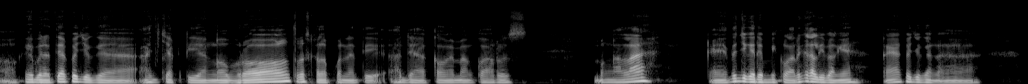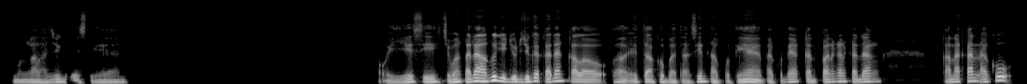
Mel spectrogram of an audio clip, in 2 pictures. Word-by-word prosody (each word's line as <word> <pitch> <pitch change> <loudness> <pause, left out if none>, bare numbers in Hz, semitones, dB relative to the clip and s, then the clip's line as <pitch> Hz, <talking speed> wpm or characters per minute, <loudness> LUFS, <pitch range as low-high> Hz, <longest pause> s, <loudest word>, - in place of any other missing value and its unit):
Oke 95 - -11
berarti 100 +1 +2
aku 125 - +2
juga 100 -1 +1 0.4
ajak 100 0 -3
dia 100 -2 +1
ngobrol, 100 +7 +5
terus 120 -6 -1
kalaupun 100 0 -2
nanti 90 -1 -4
ada 95 -3 -4
kalau 95 0 -4
memang 95 0 -3
aku 100 - -11
harus 100 0 -5 0.9
mengalah, 105 +9 +1 0.6
kayaknya 95 +1 -2
itu 140 - +3
juga 120 -3 +6
demi 105 0 0
keluarga 100 +6 0
kali 115 -4 +5
Bang 95 -1 +1
ya, 105 - 0 0.3
kayaknya 105 +4 -2
aku 125 - +1
juga, 105 -1 0
eee, 85 +1 -4 0.7
mengalah 100 0 -3
juga, 105 0 -2
kasian. 100 +1 -6 2.5
Oh - - -11
iya 95 +4 -2
sih, 110 -3 0
cuman 110 +5 +1
kadang 145 +5 +6
aku 190 +5 +7
jujur 120 -6 +3
juga 120 +7 +3
kadang 155 +4 +2
kalau, 105 - 0
eee, 100 -3 -3
itu - - -21
aku 105 -1 -3
batasin 95 +5 -2
takutnya 100 +1 0
takutnya 100 +7 -4
ke 105 - -2
depan 105 +3 -1
kan 135 0 -1
kadang 125 +5 0 0.7
karena 115 +4 -1
kan 150 0 +2
aku, 180 +10 +1
100 Hz, 160 wpm, -23 LUFS, 95-115 Hz, 2.5 s, aku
